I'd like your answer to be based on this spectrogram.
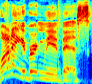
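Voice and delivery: abrupt, high-pitched screaming. Quoting a rude customer's order as Heather described it, retelling a scream. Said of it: "Just fucking screams it".

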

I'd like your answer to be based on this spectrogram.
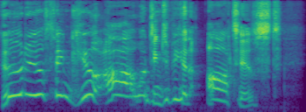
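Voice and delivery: very high, poorly done posh British accent. Imagining your inner critic as the Queen of England, lousy Queen of England impression. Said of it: "That's a lousy impression of the Queen".

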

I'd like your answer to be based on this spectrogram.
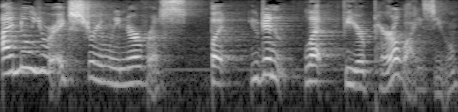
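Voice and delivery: plain reading voice

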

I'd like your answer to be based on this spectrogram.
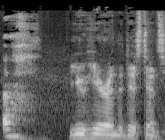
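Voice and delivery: ordinary delivery

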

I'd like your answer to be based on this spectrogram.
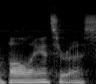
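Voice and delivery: ordinary talk, nothing marked

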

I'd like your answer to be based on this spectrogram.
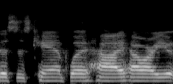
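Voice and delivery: normal talking voice

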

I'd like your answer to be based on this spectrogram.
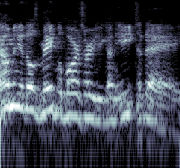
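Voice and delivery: put-on loud, high yell, calling out. Retelling how someone yelled out during a meeting, retelling a yell across the meeting. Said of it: "Eldred just yells out".

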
